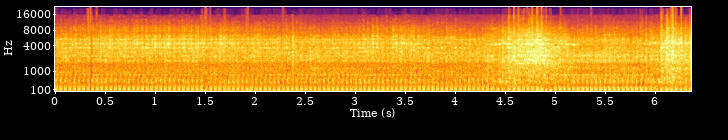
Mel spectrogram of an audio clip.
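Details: Atco Royale B24E cylinder mower single-cylinder engine, before carb clean: steady beat, then surges and sags as load comes on; hunting, cutting in and out from a dirty carburettor.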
